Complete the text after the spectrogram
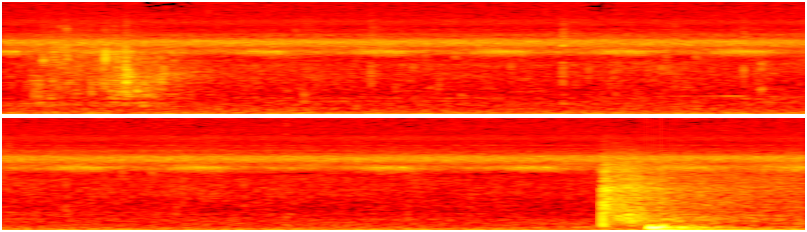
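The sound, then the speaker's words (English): A beaver's tail slaps the water of a swamp once near the end, a sudden sharp splash that breaks through a steady, high buzzing chorus of crickets and insects droning throughout. “A tail splash. I think the beaver knows I'm here.”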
